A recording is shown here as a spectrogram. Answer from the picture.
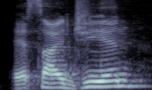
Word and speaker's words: sign: Don't pronounce the G at all. Silent. When you see the words S-I-G-N, sign, sign.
